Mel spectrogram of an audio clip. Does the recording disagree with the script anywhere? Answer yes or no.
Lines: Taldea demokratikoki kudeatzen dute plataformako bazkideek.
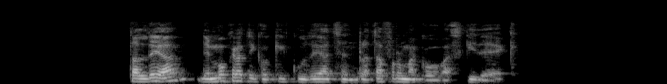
yes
